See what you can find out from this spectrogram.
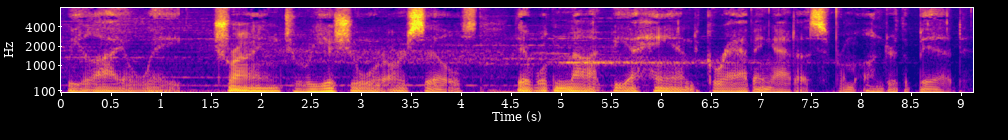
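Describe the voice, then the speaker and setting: A man narrating a scripted spooky tale in a measured, dramatic storyteller's manner. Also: low voice, steady tone, gravelly. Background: music.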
